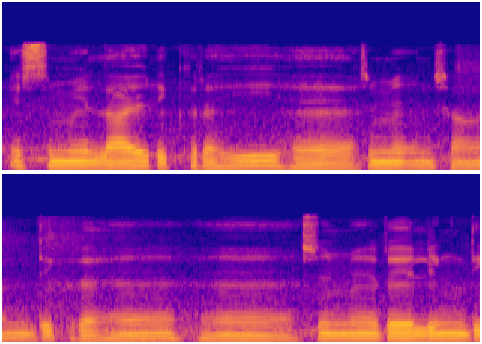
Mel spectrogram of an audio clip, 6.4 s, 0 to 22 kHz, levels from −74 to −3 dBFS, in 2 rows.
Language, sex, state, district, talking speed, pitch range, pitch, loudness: Hindi, male, Uttar Pradesh, Jalaun, 130 wpm, 105-115 Hz, 110 Hz, -19 LUFS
